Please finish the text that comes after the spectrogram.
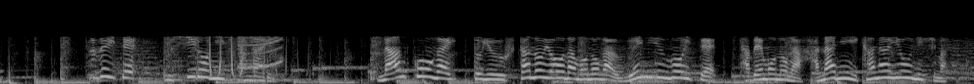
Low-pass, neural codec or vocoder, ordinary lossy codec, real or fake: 3.6 kHz; vocoder, 44.1 kHz, 80 mel bands, Vocos; none; fake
